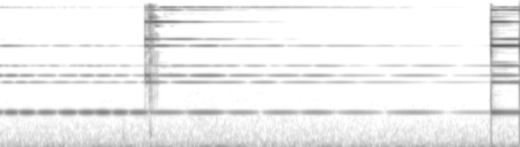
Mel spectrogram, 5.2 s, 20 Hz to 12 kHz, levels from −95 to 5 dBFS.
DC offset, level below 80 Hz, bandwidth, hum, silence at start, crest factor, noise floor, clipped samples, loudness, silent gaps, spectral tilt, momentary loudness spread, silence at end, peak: under 0.1%; -74 dBFS; 11.5 kHz; none; 0.05 s; 22 dB; -66 dBFS; under 0.1%; -26 LUFS; none; 5 dB/octave; 30 LU; 0 s; -12 dBFS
